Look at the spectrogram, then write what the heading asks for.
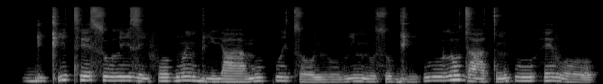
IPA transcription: ɡ͡bi˨kʼi˦tʰe˦ su˦li˦zi˨fo˦ ɡʷĩ˦bi˨ jaː˨mu˦ kʷi˦ t͡soː˨ɲuː˨βi˦ ɲu˦su˦ɡi˦ | βu˦ lo˦daː˨ tĩ˨˦puː˦ he˦voː˨

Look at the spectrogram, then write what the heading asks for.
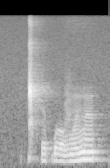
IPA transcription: ǁʰɪɓovə̃ðə̃

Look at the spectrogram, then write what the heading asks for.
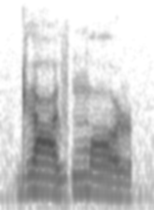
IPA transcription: ɖɘʕɨv ŋ͡mɔɭ

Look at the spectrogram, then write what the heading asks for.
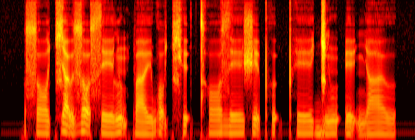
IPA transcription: sʰɔ˨t͡ɕa̰˦˨ʊ̯ zɔ̰˦˨sʰe˨lũ˦˨ pa˨ɪ̯wɔ̰˦˨t͡ɕʰɪ˦ʔ tʰɔ˦ze˦ɪ̯ʃḛ˦˨pʰʊ˦ʔ pʰe˦ɪ̯d͡ʑũ˦ ʔḛ˦˨ɪ̯ɲa˦ʊ̯

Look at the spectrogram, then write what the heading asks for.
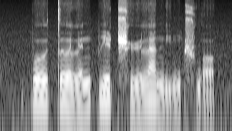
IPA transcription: po˥ʊ̯t̪ɤ˥˩ lə˥npi˥ ʈ͡ʂʰɻ̩˧˥la˥˩n i˥ŋʈ͡ʂʰwɔ˨

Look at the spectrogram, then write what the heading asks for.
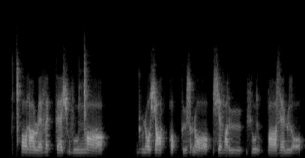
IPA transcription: ǀʰɔːɾɑːɹɛ vɛkːɛːɕṵvuː ŋ͡ǀɑː | ɖʱuɳɔːɕɑː kːɔkːʉ zɔ̰ɳɔː | ɕɛvɑɾʉː | çuːɾṵpːɑː zɛːɳʉlɔ̰

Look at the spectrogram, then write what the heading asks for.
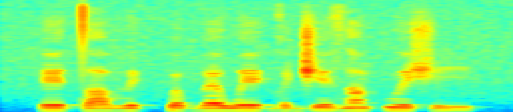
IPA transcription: e˧ta˨ve˧ k͡pə˧bɛ˧we˦˨ɡə˧ d͡ʒe˨zã˦kʷeː˦ʃiː˨

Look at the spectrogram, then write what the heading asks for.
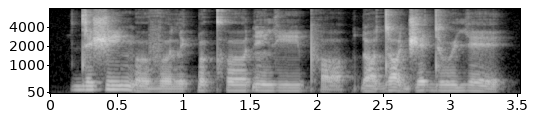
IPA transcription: de˦ʃiː˦ ŋoː˨vo˨lɪ˨k͡po˦ kʰoː˦ɗĩ˦jiː˦ pʰɔ˨ | ɗɔ˨dɔ˦˨d͡ʒe˦ duː˦jeː˦˨

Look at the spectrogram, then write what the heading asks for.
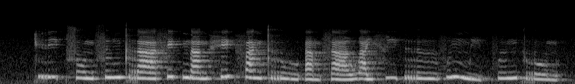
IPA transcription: kri˥˩ʔso˧n sɯ˦˥ŋtraː˧se˥˩k̚ na˧n he˦˥ʔfa˧ŋtruː˨˩ ʔa˨˩msaː˩˦ wa˧jfi˥˩ʔ rɯː˧ fɯ˥˩ŋmiː˨˩p̚fɯ˦˥ŋkro˧n

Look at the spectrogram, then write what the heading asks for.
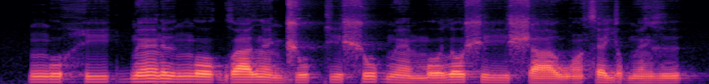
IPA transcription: ŋu˧ hiː˧ ɡ͡bɛ̃˦ ɾɨ˨˦ŋoː˦˨ɡʷaː˦lɛ̃˧ d͡ʒu˧ki˧ ʃu˦bɛ̃˨ mo˨˦lo˦ʃiː˨ ʃaː˨wɔ̃˧ sɛ˦jə˧bɛ̃˧ɣɨ˧

